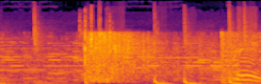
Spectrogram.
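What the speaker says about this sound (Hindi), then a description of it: "थोड़ी देर में सामने वाली झाड़ी हिली तो गनी ने गोली चलाने का हुक्म दिया।" Gunshots are fired at a rabbit, one sharp blast followed by several more booming cracks, loud and close, with a voice briefly audible near the end.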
